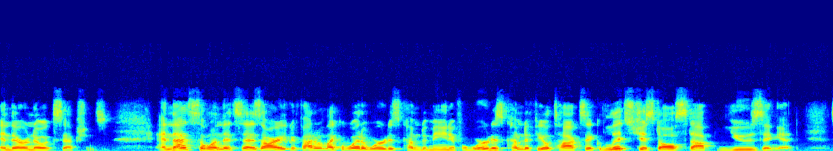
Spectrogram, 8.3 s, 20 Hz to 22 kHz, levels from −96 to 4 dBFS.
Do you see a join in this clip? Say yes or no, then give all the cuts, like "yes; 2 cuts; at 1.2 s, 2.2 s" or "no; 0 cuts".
yes; 2 cuts; at 1.4 s, 2.9 s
